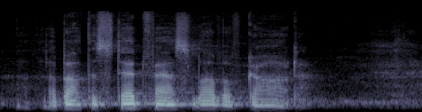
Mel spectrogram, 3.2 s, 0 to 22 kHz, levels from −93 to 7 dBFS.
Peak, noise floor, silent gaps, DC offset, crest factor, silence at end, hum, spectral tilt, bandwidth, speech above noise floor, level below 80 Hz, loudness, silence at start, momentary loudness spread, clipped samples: -16 dBFS; -59 dBFS; none; under 0.1%; 20 dB; 0.05 s; none; -5.5 dB/octave; 15.5 kHz; 25 dB; -86 dBFS; -35 LUFS; 0.1 s; 15 LU; under 0.1%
